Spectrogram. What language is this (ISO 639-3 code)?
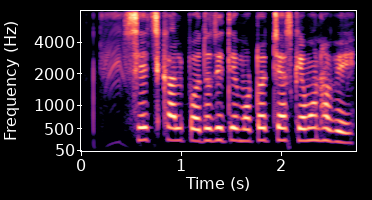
ben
